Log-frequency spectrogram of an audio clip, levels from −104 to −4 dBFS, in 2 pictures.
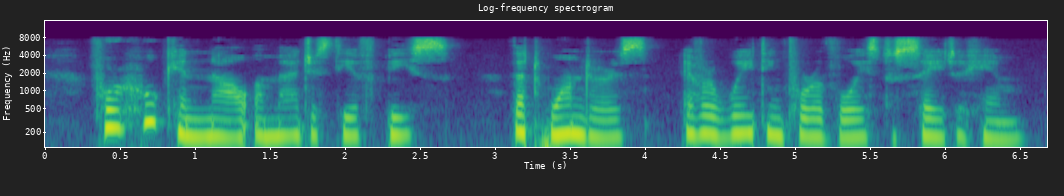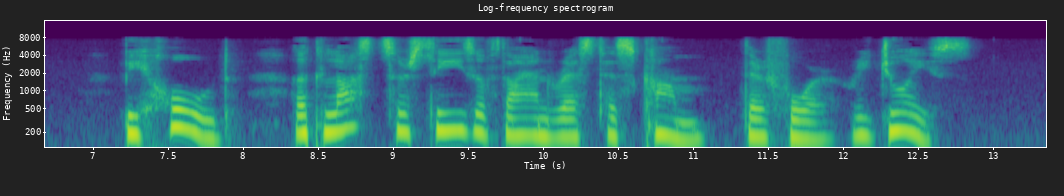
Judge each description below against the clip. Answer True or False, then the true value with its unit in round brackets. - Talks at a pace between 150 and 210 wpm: False (135 wpm)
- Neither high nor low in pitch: True (175 Hz)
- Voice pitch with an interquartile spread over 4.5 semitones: False (2.8 semitones)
